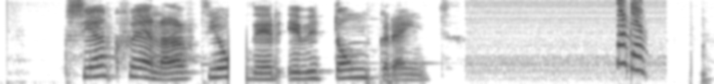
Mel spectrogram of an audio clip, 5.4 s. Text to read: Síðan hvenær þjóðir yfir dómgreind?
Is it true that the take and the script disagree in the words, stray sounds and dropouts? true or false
true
